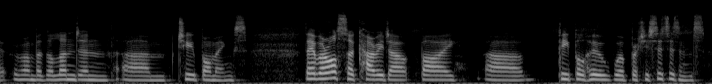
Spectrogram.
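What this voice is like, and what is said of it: British accent. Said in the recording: “as you can tell from my accent, I'm originally from the UK”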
